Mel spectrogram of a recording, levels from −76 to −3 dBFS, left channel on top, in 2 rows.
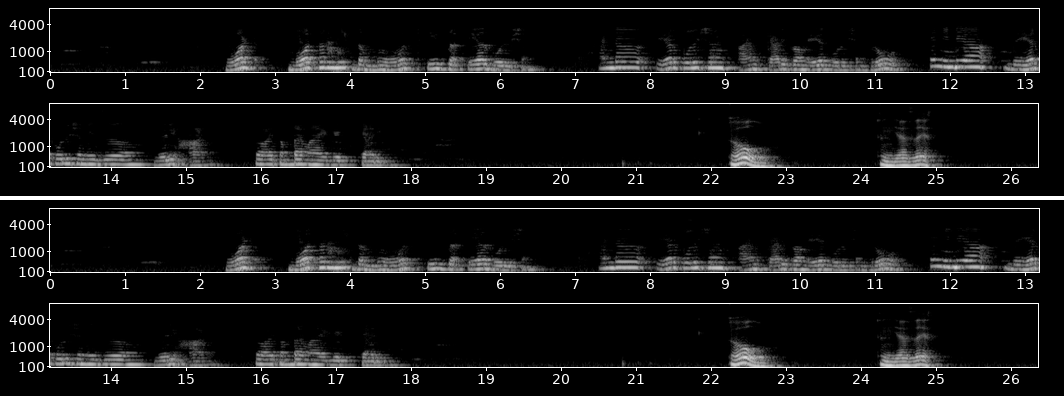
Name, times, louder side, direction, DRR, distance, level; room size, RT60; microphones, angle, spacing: voice 1, 2.3-2.8 3.2-6.5 7.3-11.3 11.7-15.4 15.9-17.7, left 1 dB, 50° left, 5 dB, 1.6 m, -32 dB
voice 2, 22.2-22.8 24.3-24.9, equal, ahead, 5 dB, 0.5 m, -24 dB
7.0 x 6.1 x 4.5 m, 0.43 s
head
